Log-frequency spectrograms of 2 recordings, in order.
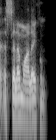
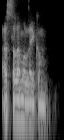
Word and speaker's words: assalamu alaikum: Uh, uh you can say uh, assalamu alaikum. Assalamu alaikum. Uh, assalamu alaikum. – Assalamu alaikum.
